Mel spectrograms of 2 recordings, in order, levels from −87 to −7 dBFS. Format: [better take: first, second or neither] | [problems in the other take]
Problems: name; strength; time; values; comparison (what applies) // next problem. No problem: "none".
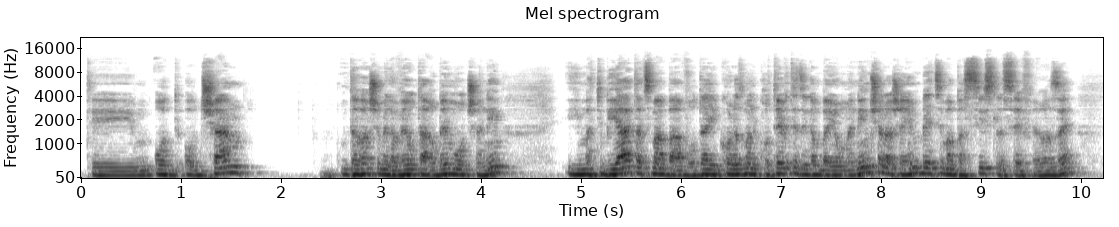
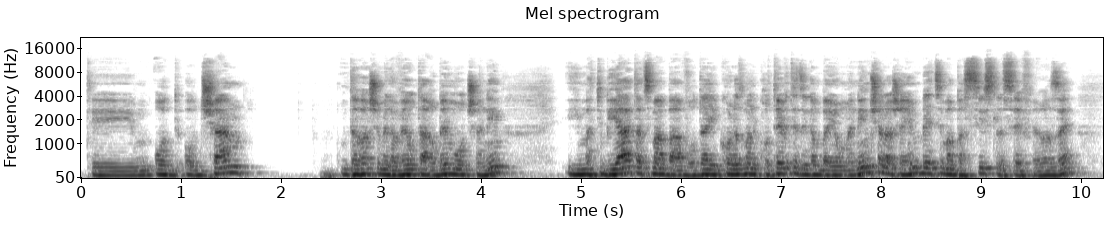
neither | off-mic speech; far; the same in both // room echo; very slight; dies away in 0.3 s; the same in both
